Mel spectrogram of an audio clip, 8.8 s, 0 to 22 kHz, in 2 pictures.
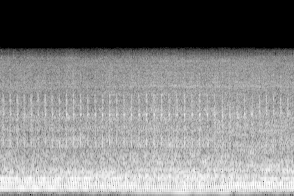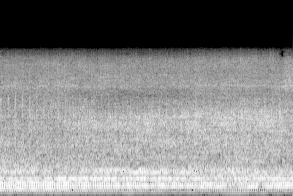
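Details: Nissan SR20DET engine, installed and knocking the next day at idle: quick, uneven deep metallic knock; bottom-end wear suspected, not confirmed.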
